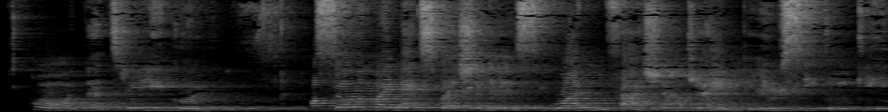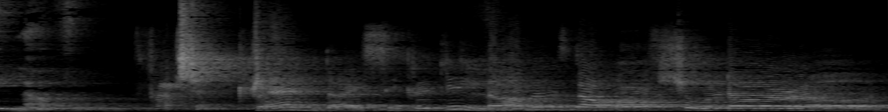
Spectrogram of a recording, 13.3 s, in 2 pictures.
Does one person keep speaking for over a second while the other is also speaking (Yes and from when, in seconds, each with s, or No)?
No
